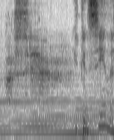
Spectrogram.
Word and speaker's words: hacer: The verb to do is hacer. Hacer. You can see in the spelling we have an H, but in Spanish pronunciation the H is always silent, it's ignored.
